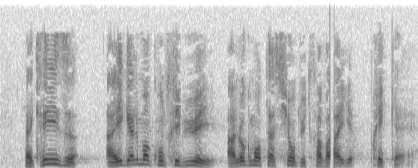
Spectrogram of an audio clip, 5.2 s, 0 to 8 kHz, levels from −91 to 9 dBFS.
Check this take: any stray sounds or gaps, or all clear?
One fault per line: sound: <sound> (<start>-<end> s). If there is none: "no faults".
sound: dropout (4.1-4.2 s)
